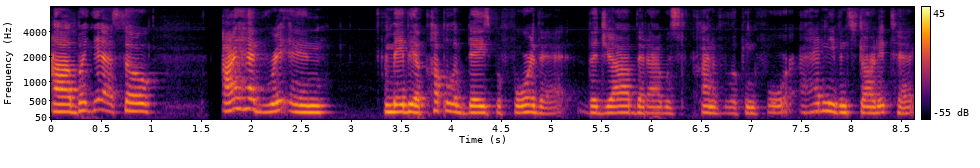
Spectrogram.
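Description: This woman has an unremarkable speaking voice at a medium pitch. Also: ordinary pitch variation, moderate pace. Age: 30s. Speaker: tech sales worker and songwriter. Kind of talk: interview testimony.

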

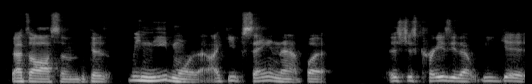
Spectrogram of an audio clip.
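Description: The voice is somewhat breathy, with ordinary pitch variation. The pace is moderate. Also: man. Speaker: podcast host. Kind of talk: interview.

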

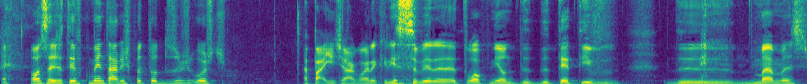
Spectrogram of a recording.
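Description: With a European Portuguese accent, a man speaks at a moderate pace in a fairly high pitch with lively intonation. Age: 40s. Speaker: podcast co-host. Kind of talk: casual chat.

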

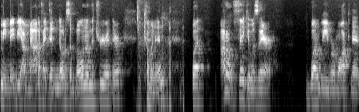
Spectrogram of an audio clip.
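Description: A man speaks fairly quickly at a fairly high pitch, with ordinary pitch variation. He has a plain, everyday voice. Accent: American. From Chicago suburbs, US Midwest. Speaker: Bigfoot witness. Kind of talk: casual interview, storytelling.

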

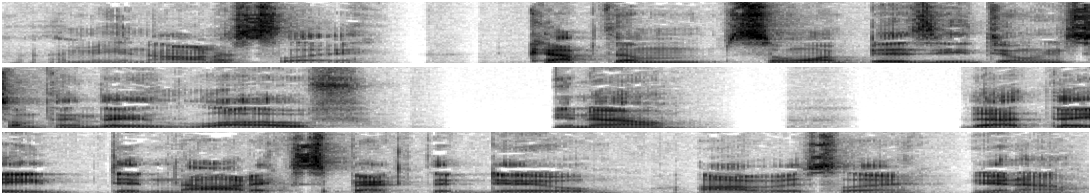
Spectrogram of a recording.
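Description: A man with a very deep, low voice talks at a moderate pace, using ordinary pitch variation. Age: 30s. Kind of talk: casual interview. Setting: video call.

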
